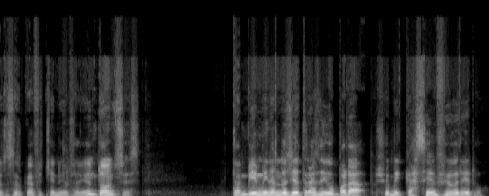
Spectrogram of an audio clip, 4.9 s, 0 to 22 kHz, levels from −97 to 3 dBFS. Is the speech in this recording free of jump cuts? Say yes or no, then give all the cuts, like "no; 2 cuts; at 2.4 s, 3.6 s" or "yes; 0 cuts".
yes; 0 cuts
